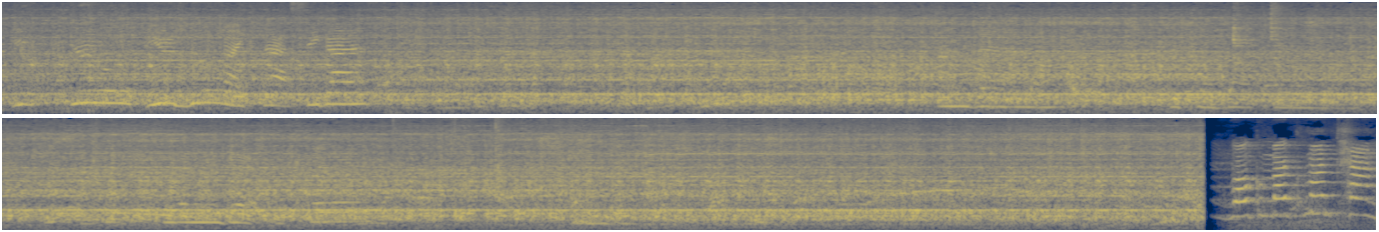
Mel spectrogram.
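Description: Small electric motor of a toy egg-decorating spinner whirring steadily while markers are held against the turning egg, stopping abruptly near the end.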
